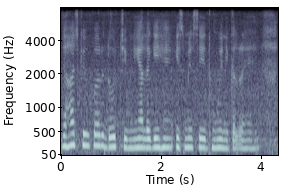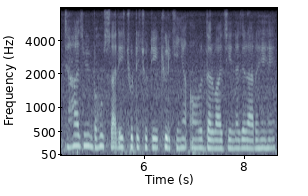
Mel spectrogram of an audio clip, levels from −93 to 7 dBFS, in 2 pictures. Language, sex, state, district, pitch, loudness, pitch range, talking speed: Hindi, female, Goa, North and South Goa, 180 Hz, -18 LUFS, 170-190 Hz, 175 wpm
